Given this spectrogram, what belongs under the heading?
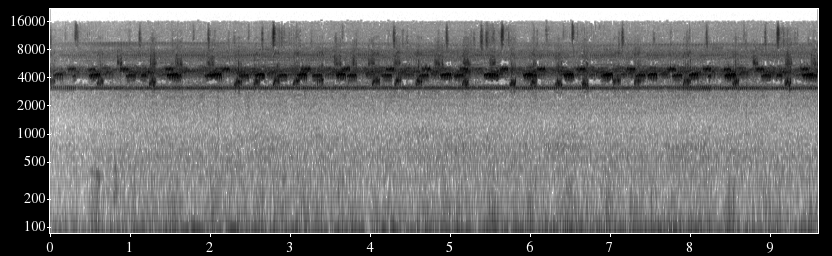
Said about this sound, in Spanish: Antes del cierre del programa, les dejo el sonido del semi, que son los insectos que nos dice que ya llegó el verano.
